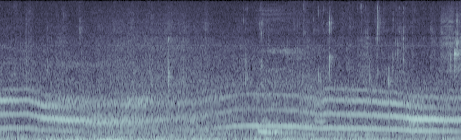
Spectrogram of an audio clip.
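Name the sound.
kitten meowing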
